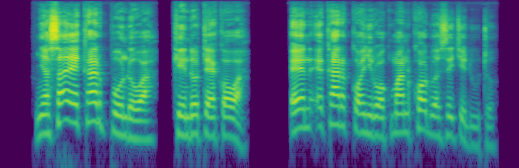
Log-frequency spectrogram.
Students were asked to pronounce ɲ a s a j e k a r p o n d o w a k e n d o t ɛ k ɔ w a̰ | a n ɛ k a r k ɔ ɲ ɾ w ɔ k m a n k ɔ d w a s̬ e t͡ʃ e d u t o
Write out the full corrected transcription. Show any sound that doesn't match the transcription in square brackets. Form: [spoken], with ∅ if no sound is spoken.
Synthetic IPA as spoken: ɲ a s a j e k a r p o n d o w a k e n d o t ɛ k ɔ w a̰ | [ɛ] n ɛ k a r k ɔ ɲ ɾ w ɔ k m a n k ɔ d w a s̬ e t͡ʃ e d u t o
